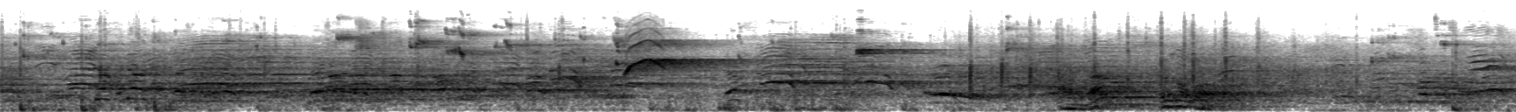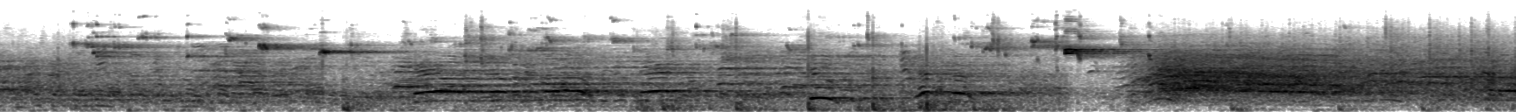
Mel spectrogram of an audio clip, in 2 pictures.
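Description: Live basketball game sounds in an echoing sports hall: a basketball bouncing on the wooden court, players and spectators calling out, and several short high squeaks of shoes on the floor.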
